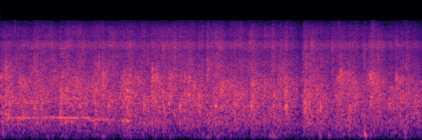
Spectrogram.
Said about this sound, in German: Dankeschön. Großen Applaus.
